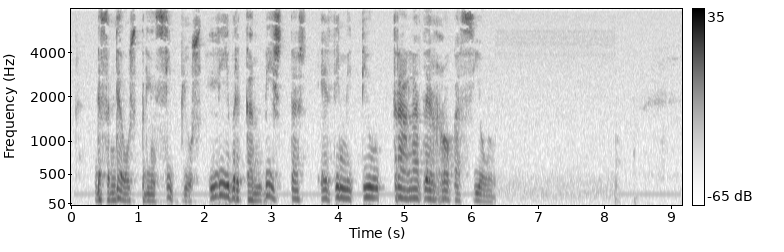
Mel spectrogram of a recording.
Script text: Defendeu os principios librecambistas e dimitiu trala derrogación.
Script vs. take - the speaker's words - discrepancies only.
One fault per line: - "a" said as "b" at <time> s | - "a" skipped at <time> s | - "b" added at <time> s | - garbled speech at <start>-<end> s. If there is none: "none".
none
